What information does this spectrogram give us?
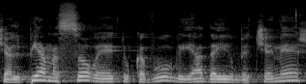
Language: Hebrew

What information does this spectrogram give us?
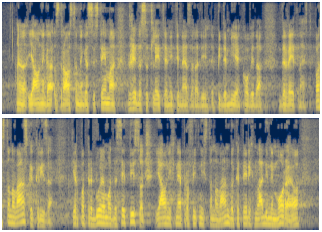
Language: Slovenian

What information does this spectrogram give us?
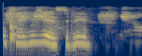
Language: Swahili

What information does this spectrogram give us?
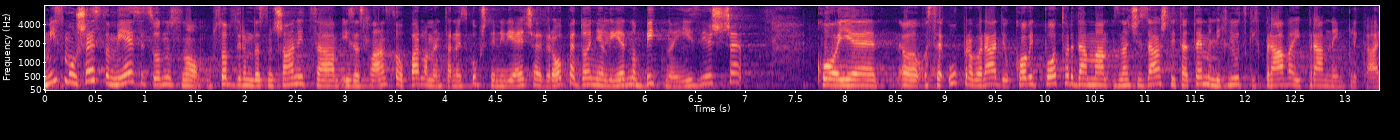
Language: Croatian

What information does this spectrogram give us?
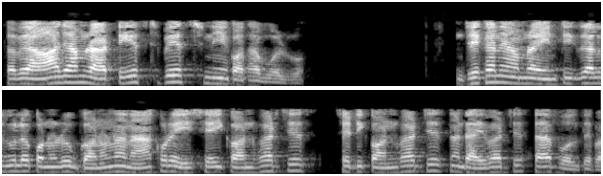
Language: Bangla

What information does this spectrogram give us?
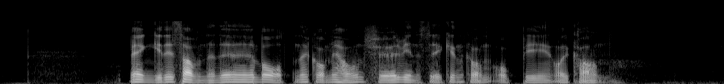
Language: Norwegian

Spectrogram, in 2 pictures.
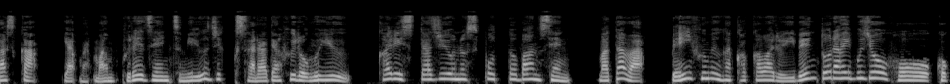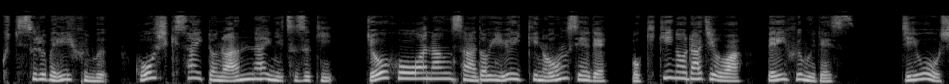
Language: Japanese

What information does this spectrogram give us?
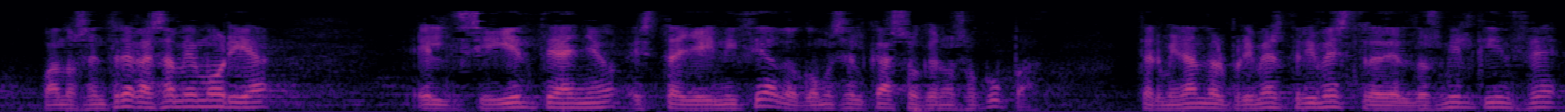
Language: Spanish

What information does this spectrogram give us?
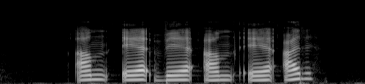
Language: Norwegian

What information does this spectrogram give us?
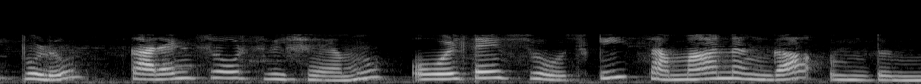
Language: Telugu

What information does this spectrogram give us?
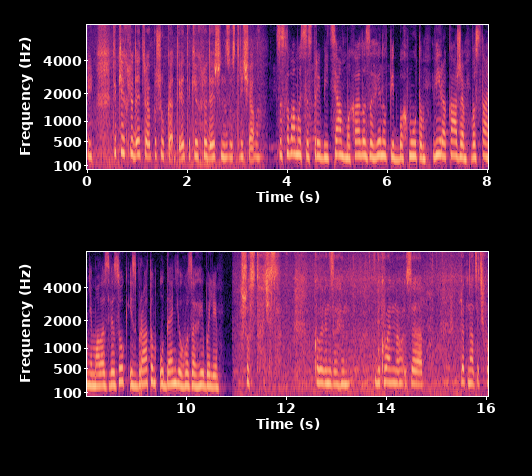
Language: Ukrainian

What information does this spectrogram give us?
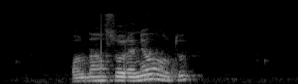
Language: Turkish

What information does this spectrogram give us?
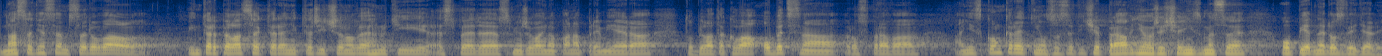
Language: Czech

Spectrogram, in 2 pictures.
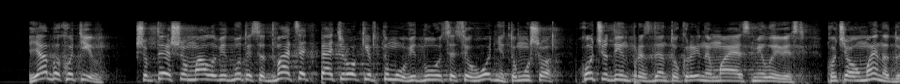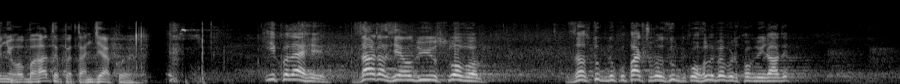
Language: Ukrainian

